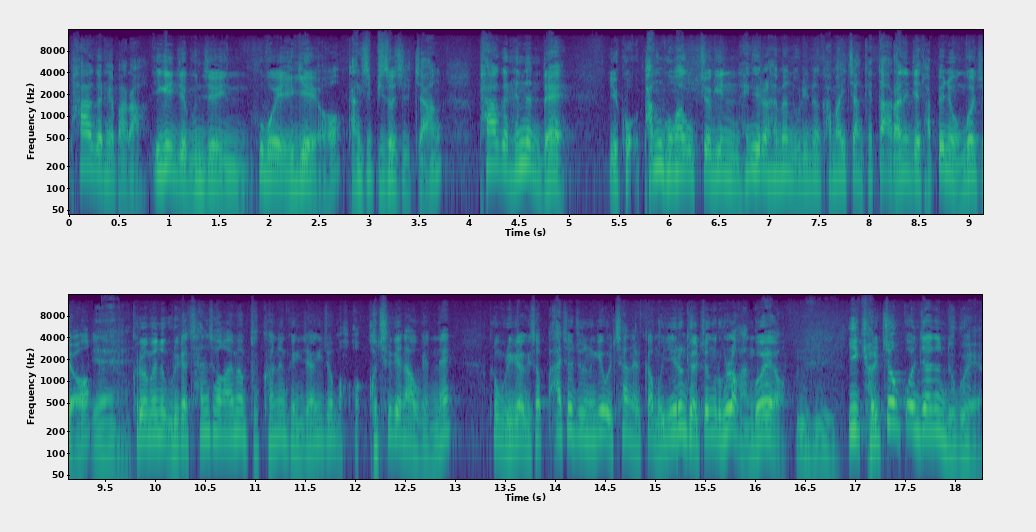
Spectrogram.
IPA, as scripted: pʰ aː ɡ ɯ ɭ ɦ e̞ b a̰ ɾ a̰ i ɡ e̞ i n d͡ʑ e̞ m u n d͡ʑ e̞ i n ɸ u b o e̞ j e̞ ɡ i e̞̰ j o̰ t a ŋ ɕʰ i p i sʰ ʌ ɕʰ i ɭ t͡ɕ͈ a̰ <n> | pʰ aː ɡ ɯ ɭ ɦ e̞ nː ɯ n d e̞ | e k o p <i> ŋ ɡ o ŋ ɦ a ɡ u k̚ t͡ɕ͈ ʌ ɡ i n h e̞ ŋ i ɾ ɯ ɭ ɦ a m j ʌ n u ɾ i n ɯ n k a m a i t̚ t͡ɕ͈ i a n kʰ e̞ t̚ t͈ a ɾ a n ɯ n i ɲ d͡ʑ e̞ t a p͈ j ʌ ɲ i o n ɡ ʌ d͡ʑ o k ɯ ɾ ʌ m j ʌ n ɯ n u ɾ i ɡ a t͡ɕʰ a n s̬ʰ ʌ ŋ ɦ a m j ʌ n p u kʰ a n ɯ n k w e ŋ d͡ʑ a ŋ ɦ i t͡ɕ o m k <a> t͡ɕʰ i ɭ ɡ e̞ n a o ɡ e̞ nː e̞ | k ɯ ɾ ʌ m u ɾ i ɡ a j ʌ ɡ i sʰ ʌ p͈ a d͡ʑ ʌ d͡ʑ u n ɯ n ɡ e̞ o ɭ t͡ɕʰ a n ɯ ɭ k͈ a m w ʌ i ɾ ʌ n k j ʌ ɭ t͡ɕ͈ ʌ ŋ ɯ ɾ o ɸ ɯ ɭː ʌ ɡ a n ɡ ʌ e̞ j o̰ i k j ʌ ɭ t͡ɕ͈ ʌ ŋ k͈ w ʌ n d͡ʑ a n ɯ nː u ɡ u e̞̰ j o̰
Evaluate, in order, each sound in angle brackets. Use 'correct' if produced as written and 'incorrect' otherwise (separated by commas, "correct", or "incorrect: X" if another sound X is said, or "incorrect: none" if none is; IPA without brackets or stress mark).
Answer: incorrect: ŋ, incorrect: a, incorrect: ʌ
